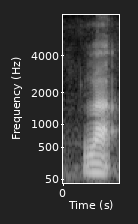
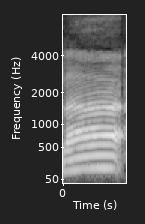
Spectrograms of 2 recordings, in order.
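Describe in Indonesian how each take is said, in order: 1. Vokalnya diucapkan pendek. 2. Vokalnya diucapkan panjang. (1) "pendek lamnya" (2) "bukan la"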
